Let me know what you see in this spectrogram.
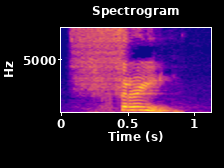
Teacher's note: my voice isn't turned on you can't feel anything happening in your throat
